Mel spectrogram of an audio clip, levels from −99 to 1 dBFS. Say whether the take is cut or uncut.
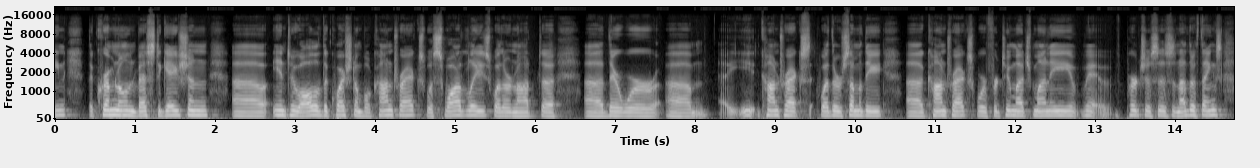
cut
